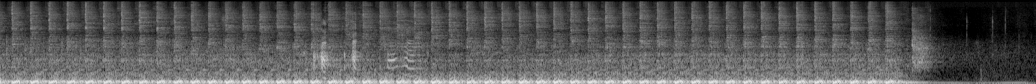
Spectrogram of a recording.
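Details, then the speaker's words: Honda GL500 cafe racer build, first start in a long time after rewiring the loom, on choke with old oil: quick, even pulses at steady idle, about three beats a second, no misses or knocks, until shut off; healthy idle. "I want to see what it sounds like, see if I can get it started at least a little bit. I doubt I'm gonna get it started. We'll see, this is kind of fun though. I mean, it sounds good."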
